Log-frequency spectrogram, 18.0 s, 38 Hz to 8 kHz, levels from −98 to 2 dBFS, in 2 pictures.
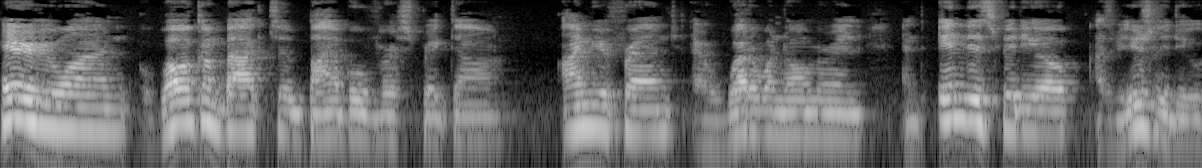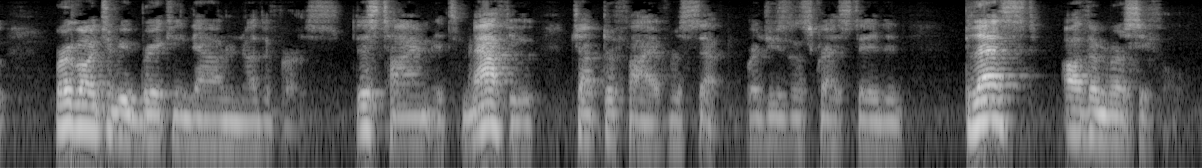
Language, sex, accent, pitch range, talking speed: English, male, American, 110-165 Hz, 145 wpm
